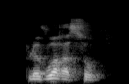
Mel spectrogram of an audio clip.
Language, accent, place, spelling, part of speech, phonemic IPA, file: French, France, Lyon, pleuvoir à seaux, verb, /plø.vwaʁ a so/, LL-Q150 (fra)-pleuvoir à seaux.wav
- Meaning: to rain buckets (to rain heavily)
